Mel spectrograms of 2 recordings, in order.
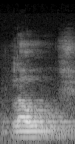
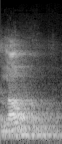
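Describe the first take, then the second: First: The vowel is said as a gliding diphthong. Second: The vowel is said as one steady vowel. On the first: The speaker calls it wrong. "We are using uh, the diphthong. ... That is totally wrong" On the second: The speaker calls it right. "Hereafter, pronounce the word"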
